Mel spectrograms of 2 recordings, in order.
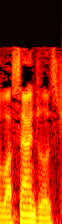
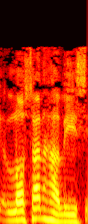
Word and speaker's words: Los Angeles: but when you talk about pronouncing it correctly, though, I mean, you can say Los Angeles is the correct pronunciation. But in the United States, the city is really now called Los Angeles.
